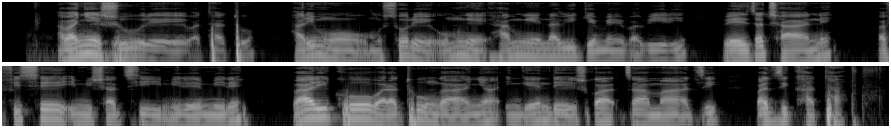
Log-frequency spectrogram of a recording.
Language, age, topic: Rundi, 18-24, education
